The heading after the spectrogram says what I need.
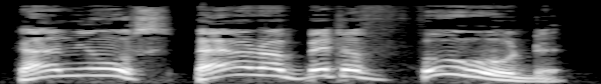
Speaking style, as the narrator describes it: the Malcine shouted

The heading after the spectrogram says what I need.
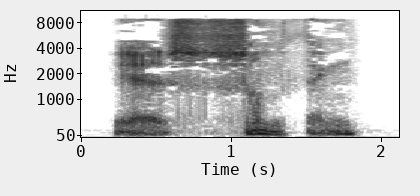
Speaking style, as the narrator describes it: he grunted with some surprise

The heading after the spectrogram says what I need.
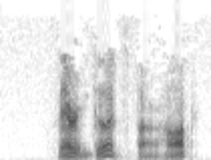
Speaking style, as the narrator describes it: Hurek said dryly

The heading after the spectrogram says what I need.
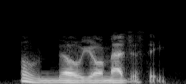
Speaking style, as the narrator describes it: he laughed

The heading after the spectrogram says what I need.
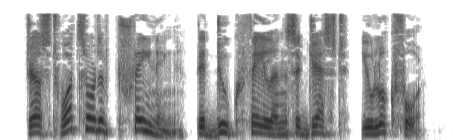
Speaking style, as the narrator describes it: asked Sir Felis

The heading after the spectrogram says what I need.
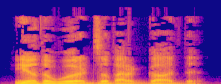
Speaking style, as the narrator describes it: Herakan intoned in that same sardonic voice

